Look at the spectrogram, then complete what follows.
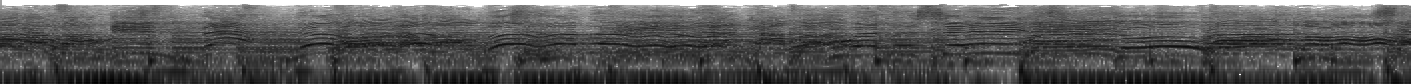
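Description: Gospel choir and lead singer singing with wavering vibrato notes over a live band with drums and keyboard, the drums keeping a steady beat.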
